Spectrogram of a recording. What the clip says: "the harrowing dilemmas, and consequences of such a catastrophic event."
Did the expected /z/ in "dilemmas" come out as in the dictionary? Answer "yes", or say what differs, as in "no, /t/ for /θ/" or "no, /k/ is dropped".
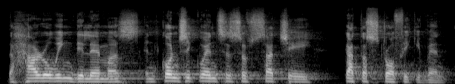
no, /s/ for /z/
